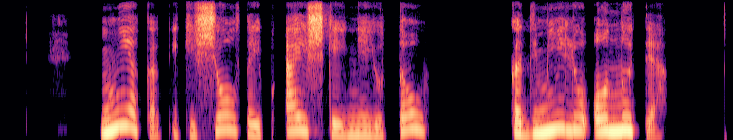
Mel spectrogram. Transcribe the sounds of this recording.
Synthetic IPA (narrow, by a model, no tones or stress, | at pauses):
nʲiɛkɐt̪ɪkʲɪʃʲoːlˠt̪ɐɪpɐɪʃʲkʲɛɪnʲɛjʊt̪ɐʊ | kɐt̪mʲiːlʲuʔoːnʊt̪ʲɛ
